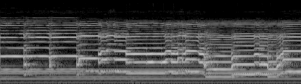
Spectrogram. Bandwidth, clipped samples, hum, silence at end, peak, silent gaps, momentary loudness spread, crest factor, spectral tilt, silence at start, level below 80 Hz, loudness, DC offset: 19 kHz; under 0.1%; none; 0 s; -6 dBFS; none; 3 LU; 12 dB; 0 dB/octave; 0 s; -60 dBFS; -17 LUFS; under 0.1%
